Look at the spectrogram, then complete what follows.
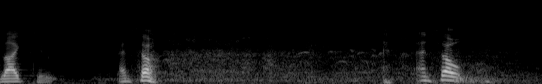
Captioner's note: laughter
